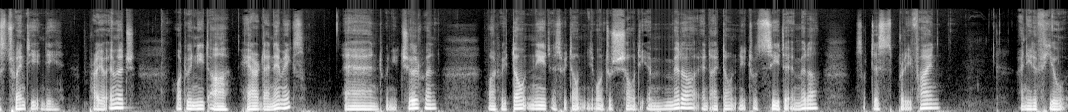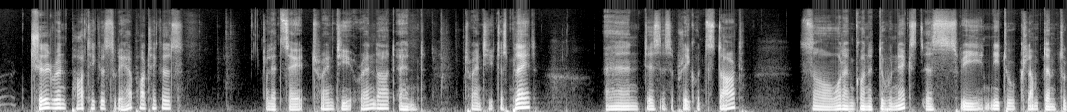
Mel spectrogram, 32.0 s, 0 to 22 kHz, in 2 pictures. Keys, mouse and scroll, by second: 0.1 scroll up 1, 2.4 click, 3.0-3.6 middle drag, 5.5 click, 6.5 click, 7.2 scroll down 1, 8.2 click, 9.0 click, 10.1 click, 11.4 click, 11.8-13.1 middle drag, 14.8-15.8 middle drag, 18.5 click, 19.3 KP_2, 19.5 KP_0, 20.2 click, 20.9 click, 21.3 click, 22.8 KP_0, 22.9 Return, 23.8-26.0 middle drag, 26.5-26.9 middle drag, 29.5 click.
